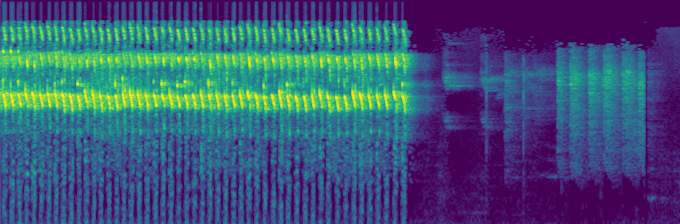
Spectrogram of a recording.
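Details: Brown cililin songbird recorded as a training master, giving a fast, tightly packed high trill of buzzy pulses for about five seconds, then falling quiet with faint chirps afterward.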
